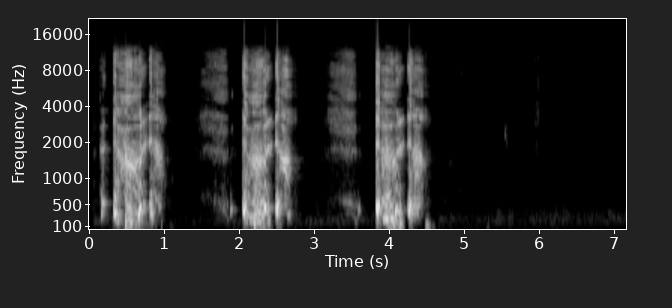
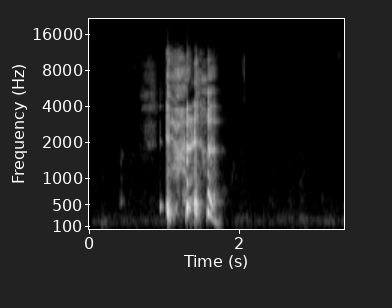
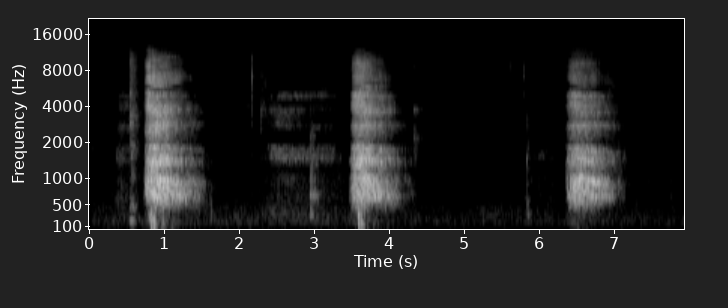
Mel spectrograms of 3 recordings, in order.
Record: {"three_cough_length": "7.2 s", "three_cough_amplitude": 32768, "three_cough_signal_mean_std_ratio": 0.39, "cough_length": "3.4 s", "cough_amplitude": 32768, "cough_signal_mean_std_ratio": 0.3, "exhalation_length": "7.9 s", "exhalation_amplitude": 23568, "exhalation_signal_mean_std_ratio": 0.37, "survey_phase": "beta (2021-08-13 to 2022-03-07)", "age": "18-44", "gender": "Female", "wearing_mask": "No", "symptom_fatigue": true, "smoker_status": "Ex-smoker", "respiratory_condition_asthma": false, "respiratory_condition_other": false, "recruitment_source": "Test and Trace", "submission_delay": "1 day", "covid_test_result": "Positive", "covid_test_method": "LAMP"}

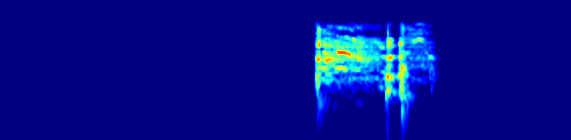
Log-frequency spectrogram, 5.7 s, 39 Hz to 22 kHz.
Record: {"cough_length": "5.7 s", "cough_amplitude": 28880, "cough_signal_mean_std_ratio": 0.28, "survey_phase": "beta (2021-08-13 to 2022-03-07)", "age": "45-64", "gender": "Female", "wearing_mask": "No", "symptom_sore_throat": true, "symptom_fatigue": true, "symptom_headache": true, "symptom_onset": "3 days", "smoker_status": "Never smoked", "respiratory_condition_asthma": false, "respiratory_condition_other": false, "recruitment_source": "Test and Trace", "submission_delay": "1 day", "covid_test_result": "Positive", "covid_test_method": "RT-qPCR", "covid_ct_value": 22.4, "covid_ct_gene": "ORF1ab gene", "covid_ct_mean": 23.5, "covid_viral_load": "19000 copies/ml", "covid_viral_load_category": "Low viral load (10K-1M copies/ml)"}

